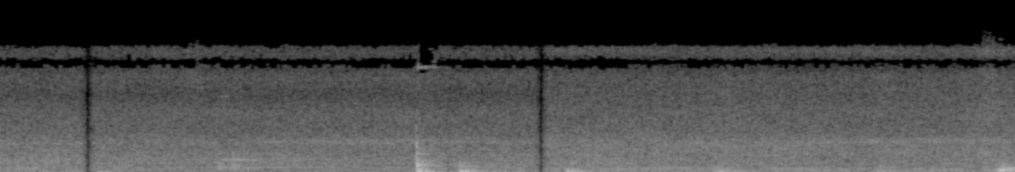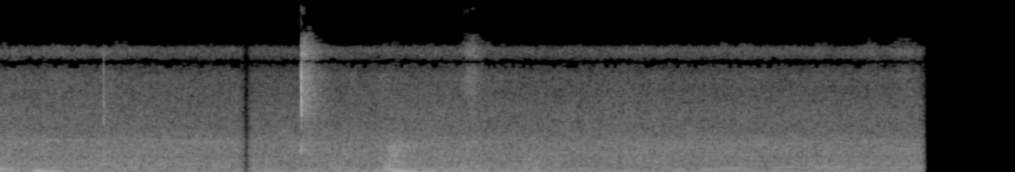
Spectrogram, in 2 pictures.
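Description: Steady room hiss with a few light knocks and clicks of objects being handled and set down on a bedside table, as a table lamp's glass shade is fitted onto its metal stand. The loudest knocks come about three seconds in and again midway.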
